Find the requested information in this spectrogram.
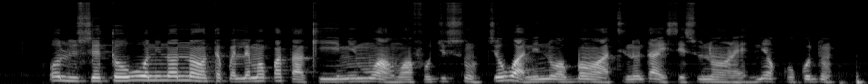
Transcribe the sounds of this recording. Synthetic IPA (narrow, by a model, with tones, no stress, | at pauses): o˧lu˨˦ʃe˧to˦wo˦nĩ˦nã˦nãː˦˨tɛ˦k͡pɛ˧lɛ˦mɔ̃˦k͡pa˦ta˨kʰi˦˧mĩ˦mũ˦a˦˨w̃ɔ̃˧a˧fo˧d͡ʒu˦sũ˦˨ti˦o˦wa˦˨nĩ˨˦nũ˦ɔ˧ɡ͡bɔ̃˦˧a˨ti˧nũ˦da˦i˦˨ʃe˨˧su˦nã˦˨ɾɛ˨nĩ˨˦ɔ˦˨ko˨˦ko˦dũ˦˨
